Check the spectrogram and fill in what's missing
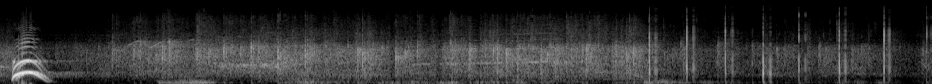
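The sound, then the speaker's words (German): A short whistle-like tone opens into dense audience applause from many hands, which holds steady for several seconds before thinning out into a few scattered, separate claps. “Geben wir den Leuten mal einen Applaus, die so coole Sachen gemacht haben.”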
